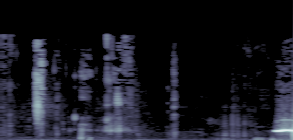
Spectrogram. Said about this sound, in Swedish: Det där, det var inte jag som sa det. Det var jag som visslade.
